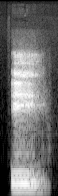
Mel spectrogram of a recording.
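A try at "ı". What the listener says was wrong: ई नहीं, ऊपर वाले हिस्से से।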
